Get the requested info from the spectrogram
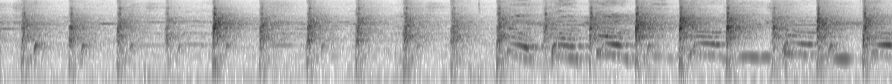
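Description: A rapid, even run of sharp hand taps or claps, about five a second, with a child's voice sounding along with them.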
